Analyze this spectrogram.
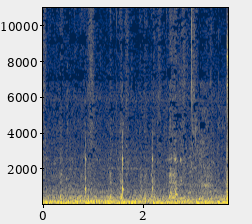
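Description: A pen scratches across paper.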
